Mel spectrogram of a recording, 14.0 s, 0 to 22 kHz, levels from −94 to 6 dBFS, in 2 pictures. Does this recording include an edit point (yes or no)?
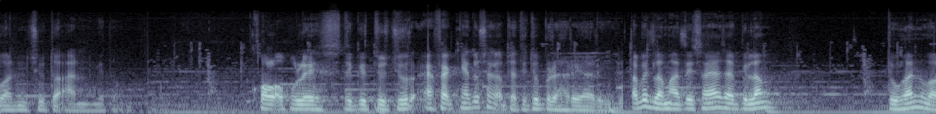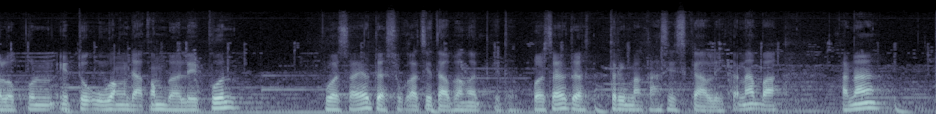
yes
